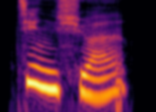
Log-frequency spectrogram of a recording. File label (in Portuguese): "竞选", Chinês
